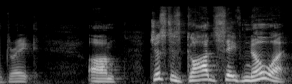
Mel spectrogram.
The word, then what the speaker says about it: Drake: Actually, I had pronounced it Draxa, but his descendants took the name Drake, so I'll just call him Drake.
